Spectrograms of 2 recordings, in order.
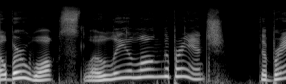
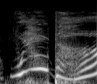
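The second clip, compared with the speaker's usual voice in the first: high, loud astonished cry; gasped in surprise; 10 semitones higher, 5 dB louder than usual. A narrator's reading. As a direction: exclaim the name in amazement. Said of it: "gasped Elmer".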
